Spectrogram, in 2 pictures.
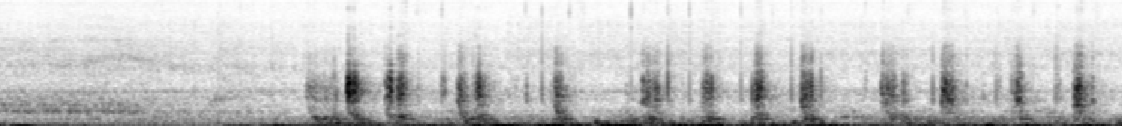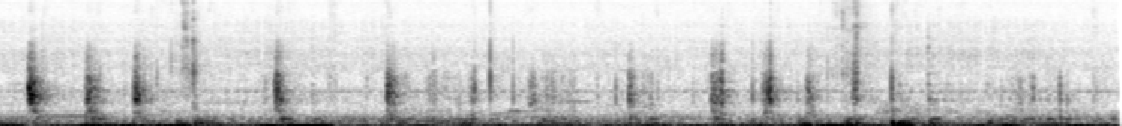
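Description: A wooden stylus scratches repeated short strokes into a flat, black-coated scratch art paper sheet from a Mythical Creatures Super Scratch Art Pad, resting on a silicone mat. Quick, dry scratchy strokes come in a steady, uneven rhythm over a low, muffled background, each one short and fading almost at once.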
